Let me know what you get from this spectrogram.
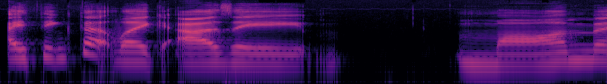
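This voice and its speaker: A woman's voice: on the low side, slow pace, fairly bright tone, clean tone. A woman in her thirties co-hosting a podcast with her husband, chatty and casually swearing. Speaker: podcast co-host, mother.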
